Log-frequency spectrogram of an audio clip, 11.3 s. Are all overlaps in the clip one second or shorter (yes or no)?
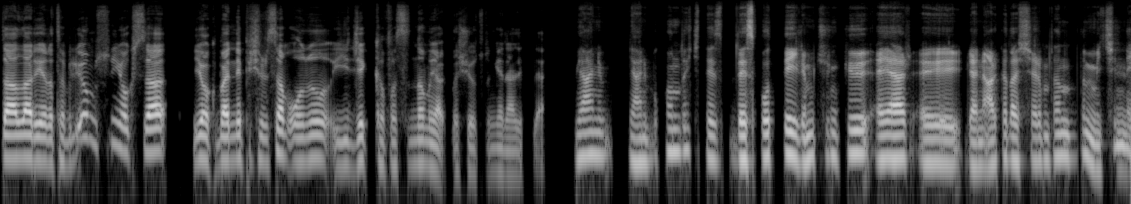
yes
